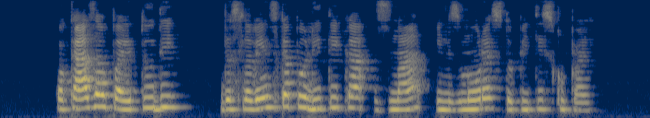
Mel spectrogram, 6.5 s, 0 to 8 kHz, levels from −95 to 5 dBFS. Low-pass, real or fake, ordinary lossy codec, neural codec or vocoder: none; real; none; none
